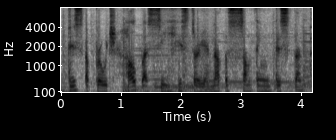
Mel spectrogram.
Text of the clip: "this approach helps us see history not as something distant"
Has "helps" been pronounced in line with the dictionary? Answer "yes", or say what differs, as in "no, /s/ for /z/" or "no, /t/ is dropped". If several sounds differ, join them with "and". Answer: no, /s/ is dropped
